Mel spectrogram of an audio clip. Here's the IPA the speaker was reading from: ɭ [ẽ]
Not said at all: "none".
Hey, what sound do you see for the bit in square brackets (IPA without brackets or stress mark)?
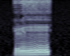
ẽ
